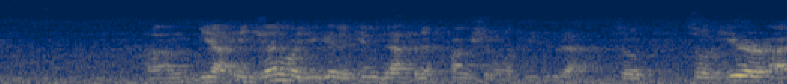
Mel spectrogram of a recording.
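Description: A man lectures calmly, heard from across a room.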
